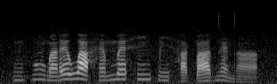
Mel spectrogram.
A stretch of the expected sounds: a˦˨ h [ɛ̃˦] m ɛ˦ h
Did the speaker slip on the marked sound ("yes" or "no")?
yes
